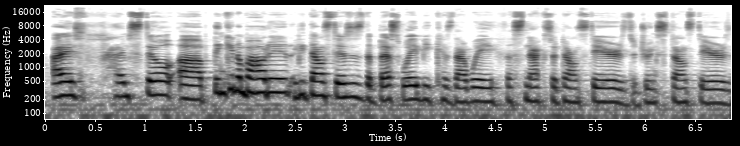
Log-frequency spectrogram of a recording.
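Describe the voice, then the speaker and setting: A woman's voice: mid-range voice, slight background noise. A woman chatting casually to her viewers, rambling with lots of fillers as she walks around her house. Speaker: vlogger. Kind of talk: casual vlog chat. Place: at home, walking through rooms.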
